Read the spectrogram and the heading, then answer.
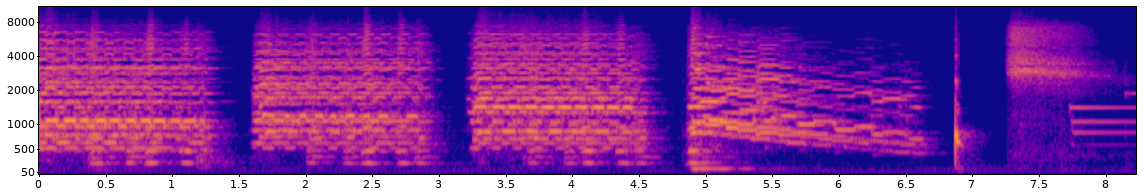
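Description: A bubbly dance band tune plays in three bright bursts, slides down in a descending glissando, then a single sharp champagne cork pop rings out before a sustained chord.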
